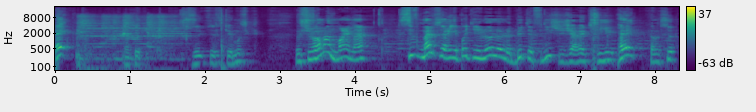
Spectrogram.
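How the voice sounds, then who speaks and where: A man's voice: sits high, very animated, moderate pace, over music. A man with a Québécois French accent, a rapper chatting casually on a livestream and freestyling, rambling and swearing often.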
